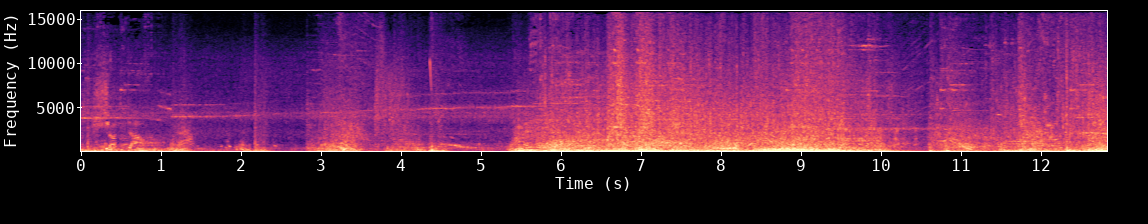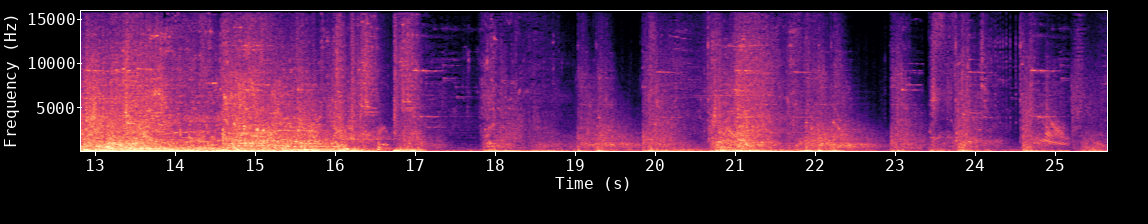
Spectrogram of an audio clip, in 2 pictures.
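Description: Video game spells blast and crackle during a battle.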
